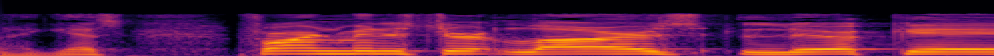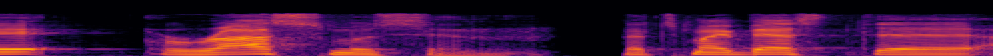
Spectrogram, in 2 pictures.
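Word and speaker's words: Løkke: my best uh I I was advised that was the pronunciation of L O K E in in Danish lur like with a little like in there. I don't know, probably not a hard R.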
